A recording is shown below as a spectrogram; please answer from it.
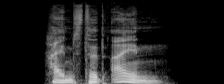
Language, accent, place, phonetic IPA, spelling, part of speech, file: German, Germany, Berlin, [ˌhaɪ̯mstət ˈaɪ̯n], heimstet ein, verb, De-heimstet ein.ogg
- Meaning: inflection of einheimsen: 1. second-person plural preterite 2. second-person plural subjunctive II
